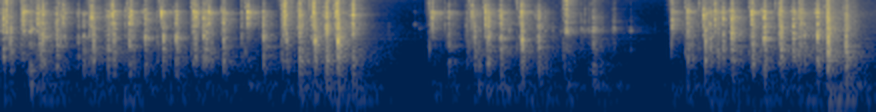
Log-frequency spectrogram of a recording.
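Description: Fast typing on a computer keyboard, in three quick runs of keystrokes with brief pauses between them.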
